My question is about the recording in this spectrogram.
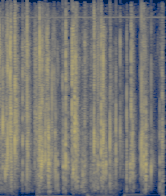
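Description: Snack packet crinkling continuously as it is opened by hand, with quiet background music underneath.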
